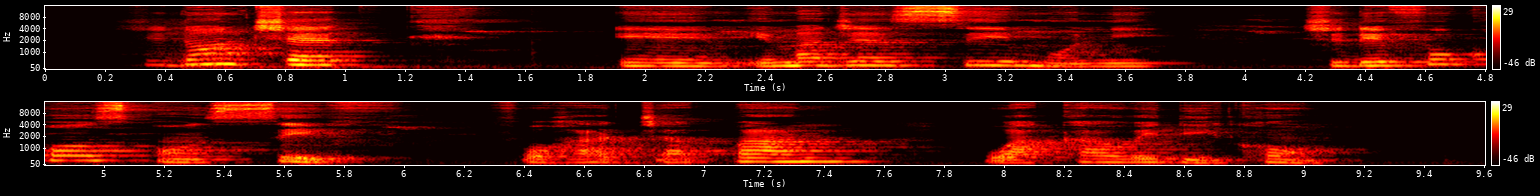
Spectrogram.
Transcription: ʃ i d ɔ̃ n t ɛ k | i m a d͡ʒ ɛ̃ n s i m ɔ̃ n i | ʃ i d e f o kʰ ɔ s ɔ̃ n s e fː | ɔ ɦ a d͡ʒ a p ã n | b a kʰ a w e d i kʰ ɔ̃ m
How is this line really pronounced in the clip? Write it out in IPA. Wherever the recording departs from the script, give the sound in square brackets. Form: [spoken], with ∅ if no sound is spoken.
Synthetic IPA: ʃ i d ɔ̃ n [t͡ʃ] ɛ k | i m a d͡ʒ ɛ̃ n s i m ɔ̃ n i | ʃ i d e f o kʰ ɔ s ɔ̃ n s e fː | ɔ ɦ a d͡ʒ a p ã n | [w] a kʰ a w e d [e] kʰ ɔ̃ m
